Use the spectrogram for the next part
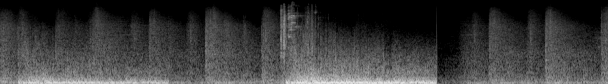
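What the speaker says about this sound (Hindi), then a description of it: "ये अभी एक दूसरा ब्लास्ट भी हुआ है हमारी ये नूर खान एयर बेस पे" Heavy explosion blasts at Nur Khan air base in news footage: loud, sustained booming rumble that surges to a louder burst midway, then cuts off sharply and trails into a quieter roar.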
